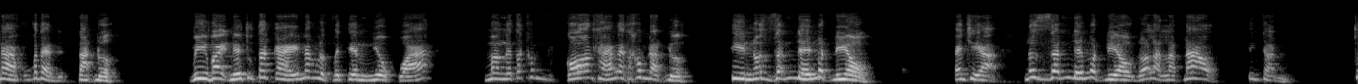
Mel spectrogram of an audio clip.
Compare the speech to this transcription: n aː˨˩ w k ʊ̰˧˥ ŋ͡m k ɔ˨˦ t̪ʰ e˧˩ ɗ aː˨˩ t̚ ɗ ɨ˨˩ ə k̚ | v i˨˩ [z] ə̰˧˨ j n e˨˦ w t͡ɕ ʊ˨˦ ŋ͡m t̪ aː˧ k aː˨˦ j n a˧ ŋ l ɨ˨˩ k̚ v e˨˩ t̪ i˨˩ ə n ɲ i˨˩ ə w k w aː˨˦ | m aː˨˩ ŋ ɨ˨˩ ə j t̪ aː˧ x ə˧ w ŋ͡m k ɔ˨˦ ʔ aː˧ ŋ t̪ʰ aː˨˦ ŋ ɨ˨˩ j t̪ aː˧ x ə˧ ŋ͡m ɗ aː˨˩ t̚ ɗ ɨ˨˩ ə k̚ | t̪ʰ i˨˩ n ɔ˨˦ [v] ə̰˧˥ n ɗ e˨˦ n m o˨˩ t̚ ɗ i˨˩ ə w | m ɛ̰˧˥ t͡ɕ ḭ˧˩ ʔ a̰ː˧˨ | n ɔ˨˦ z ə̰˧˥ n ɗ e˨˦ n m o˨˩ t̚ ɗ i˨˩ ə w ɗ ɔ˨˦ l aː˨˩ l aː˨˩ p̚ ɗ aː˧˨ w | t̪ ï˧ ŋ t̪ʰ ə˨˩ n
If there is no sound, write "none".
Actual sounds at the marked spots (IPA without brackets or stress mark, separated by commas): v, z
